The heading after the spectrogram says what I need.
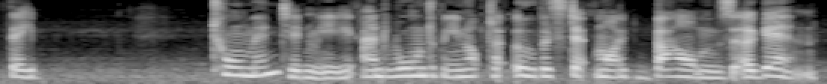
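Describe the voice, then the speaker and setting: A woman's voice: mid-range voice, slow pace, darkish tone, lightly acted. Woman acting a petulant, haughty Sith lord, noisy backdrop. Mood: bitter, wounded. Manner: haughty, aggrieved, dramatic. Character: wounded, petulant, imperious young female Sith lord.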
